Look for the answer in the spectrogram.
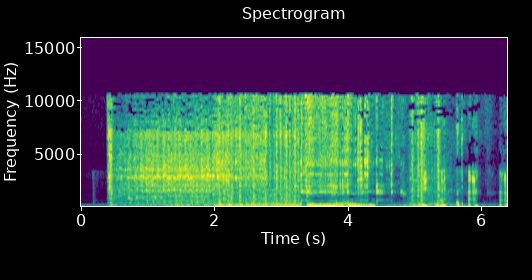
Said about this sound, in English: I had a little bit of problems with my car backfiring this morning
